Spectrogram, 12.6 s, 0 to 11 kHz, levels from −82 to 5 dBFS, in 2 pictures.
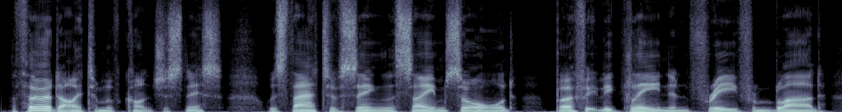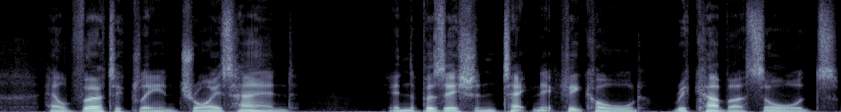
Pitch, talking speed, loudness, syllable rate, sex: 100 Hz, 145 wpm, -21 LUFS, 3.2 syllables/s, male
